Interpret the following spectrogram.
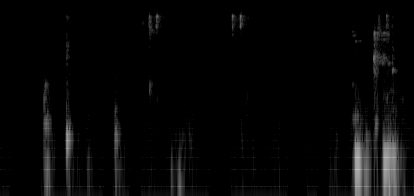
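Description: Scattered computer mouse clicks, some in quick pairs, as windows are switched on a desktop. Two louder short knocks come a little over three and a half seconds in.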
